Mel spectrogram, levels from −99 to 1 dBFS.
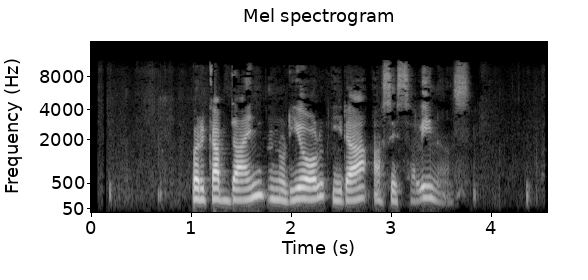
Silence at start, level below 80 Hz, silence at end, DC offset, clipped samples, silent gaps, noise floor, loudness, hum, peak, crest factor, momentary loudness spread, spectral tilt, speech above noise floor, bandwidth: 1.05 s; -74 dBFS; 0.8 s; under 0.1%; under 0.1%; none; -56 dBFS; -21 LUFS; none; -2 dBFS; 22 dB; 17 LU; -5 dB/octave; 35 dB; 11 kHz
